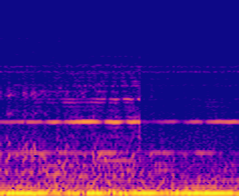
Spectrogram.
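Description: Experimental electronic music: a heavy low drone under steady high held tones, with faint gliding pitches among them.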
